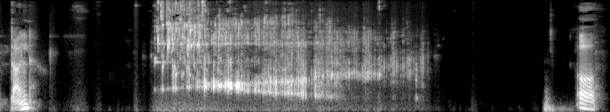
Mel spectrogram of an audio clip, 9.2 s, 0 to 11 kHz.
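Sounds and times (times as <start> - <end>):
speech: 0.2 - 0.6, 8.7 - 9.0
beer pouring from a bottle into a glass: 2.3 - 6.5.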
